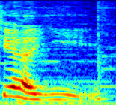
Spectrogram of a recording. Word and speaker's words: Xueyi: And there was another very sweet girl who pronounced it Suey, and I'm like, "That's closer." And I can see it's Xueyi. And like, we don't really have those sounds in English, so it makes sense.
